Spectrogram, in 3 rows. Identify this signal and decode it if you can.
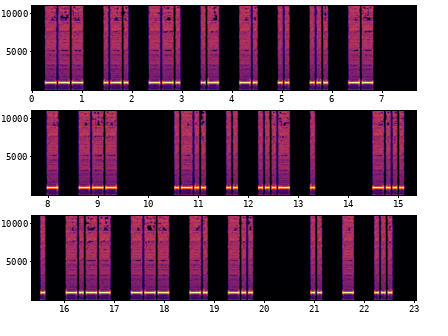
Morse code, heard as a keyed tone, about 18 wpm, spaced as for 12 wpm, 1000 Hz. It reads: ORGANISM TO LIVE BEYOND ITS
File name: qotdfiles / 12wpm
